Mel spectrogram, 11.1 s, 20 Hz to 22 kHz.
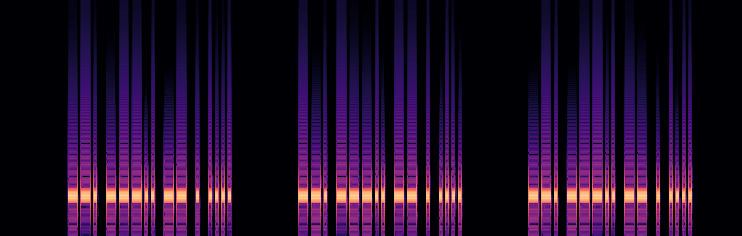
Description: Morse code, heard as a keyed tone, about 25 wpm, 700 Hz. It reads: G8MEH G8MEH G8MEH
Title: DXCC-100 Call Signs - 5 Characters - Repeated 3x - 25wpm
